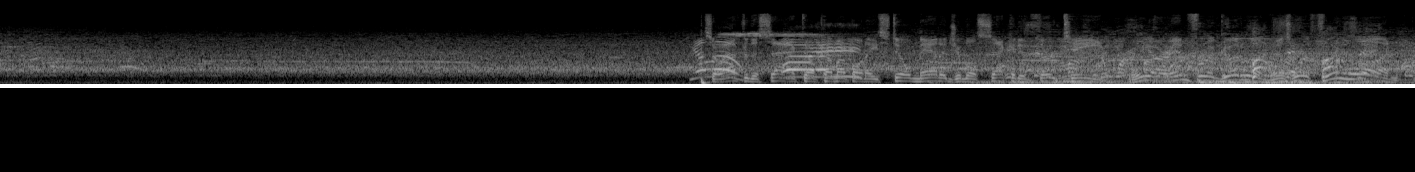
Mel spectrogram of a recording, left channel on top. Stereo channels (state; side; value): silent; right; 55 dB below the other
